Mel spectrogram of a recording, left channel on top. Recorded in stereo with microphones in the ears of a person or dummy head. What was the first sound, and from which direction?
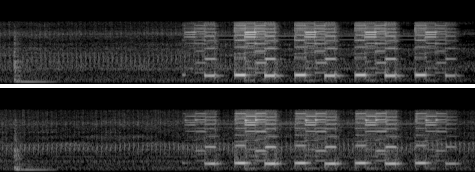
A snare drum, 30° left (ahead or behind).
